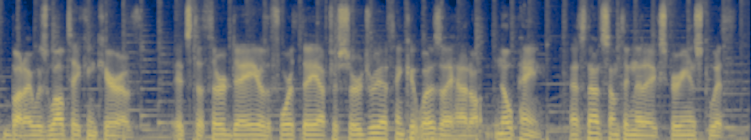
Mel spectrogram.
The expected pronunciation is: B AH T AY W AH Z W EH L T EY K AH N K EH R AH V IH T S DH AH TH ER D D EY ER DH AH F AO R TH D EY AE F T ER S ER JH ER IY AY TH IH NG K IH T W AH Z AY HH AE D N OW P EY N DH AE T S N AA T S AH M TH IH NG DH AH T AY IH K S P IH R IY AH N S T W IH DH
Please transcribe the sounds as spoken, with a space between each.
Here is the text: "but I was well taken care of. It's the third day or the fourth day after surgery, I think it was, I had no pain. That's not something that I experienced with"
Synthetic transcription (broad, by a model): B AH T AY W AH Z W EH L T EY K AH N K EH R AH V IH T S DH AH TH ER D D EY ER DH AH F AO R TH D EY AE F T ER S ER JH ER IY AY TH IH NG K IH T W AH Z AY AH D N OW P EY N DH AE T S N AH T S AH M TH IH NG DH AH T AY IH K S P IH R IY AH N S T W IH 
